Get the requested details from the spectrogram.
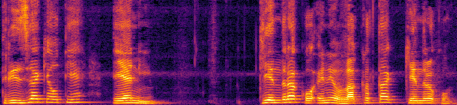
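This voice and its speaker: A man with a Bihari Hindi accent teaches physics in a fairly high, slightly mellow voice at a normal pace. He repeats terms, checks in with "समझे?" and "है ना", and poses questions only to answer them himself.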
